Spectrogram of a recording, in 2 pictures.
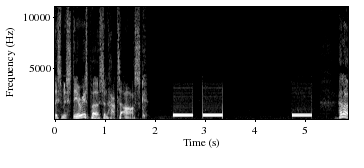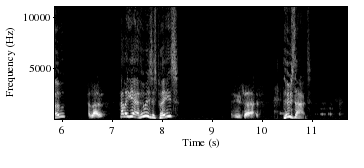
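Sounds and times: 
speech: 0:00.0 - 0:01.9, 0:05.7 - 0:08.4, 0:09.4 - 0:11.0
telephone ringing tone on a dialed call: 0:02.4 - 0:03.4, 0:04.7 - 0:05.2
laughter: 0:10.2 - 0:11.6.

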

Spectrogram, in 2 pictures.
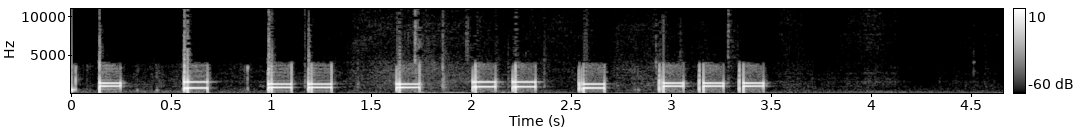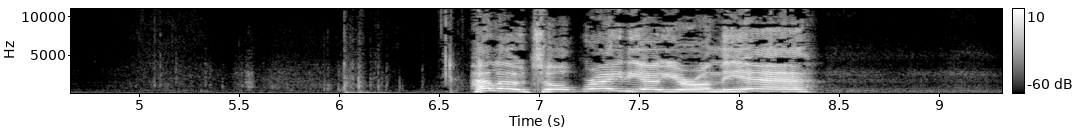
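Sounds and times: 
DTMF tones of a telephone number being dialed: 0:00.1 - 0:03.5
speech: 0:06.9 - 0:08.5.

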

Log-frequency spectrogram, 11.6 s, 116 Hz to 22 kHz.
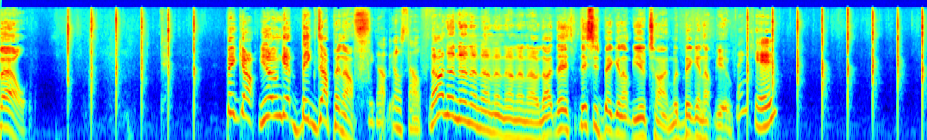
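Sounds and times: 
speech: 0:00.0 - 0:00.4, 0:02.8 - 0:09.8
single person clapping: 0:00.8 - 0:02.6, 0:09.3 - 0:11.5.

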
